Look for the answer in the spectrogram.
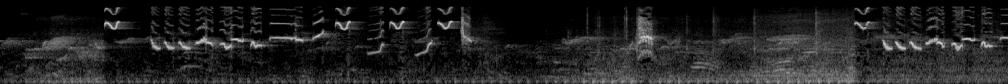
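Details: Kacer, the Oriental magpie-robin, in a full mimicry-laden display song used to rouse silent birds: high sharp whistles and fast chirps in bursts, a quieter low rumbling gap, then more clipped whistled notes.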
